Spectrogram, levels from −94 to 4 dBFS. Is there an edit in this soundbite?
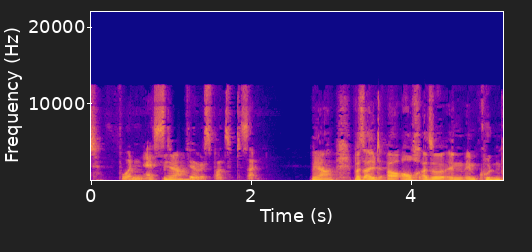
no; 0 cuts

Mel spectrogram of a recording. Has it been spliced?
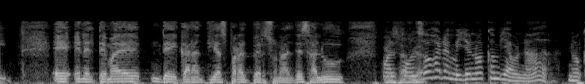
yes; 1 cut; at 3.8 s

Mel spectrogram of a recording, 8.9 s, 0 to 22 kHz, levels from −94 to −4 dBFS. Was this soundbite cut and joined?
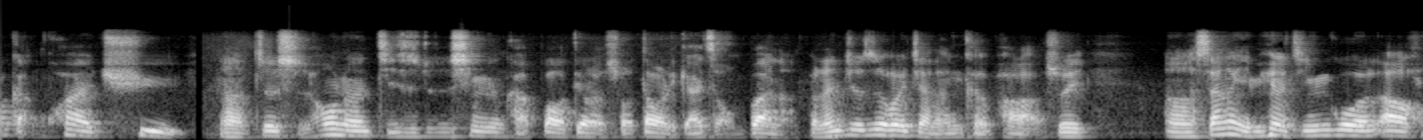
yes; 2 cuts; at 1.2 s, 5.0 s

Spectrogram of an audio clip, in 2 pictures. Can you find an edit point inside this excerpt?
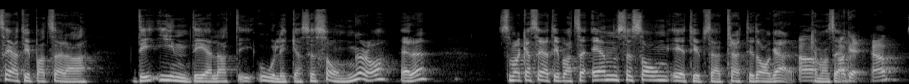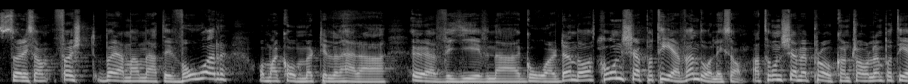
yes; 2 cuts; at 13.2 s, 15.0 s

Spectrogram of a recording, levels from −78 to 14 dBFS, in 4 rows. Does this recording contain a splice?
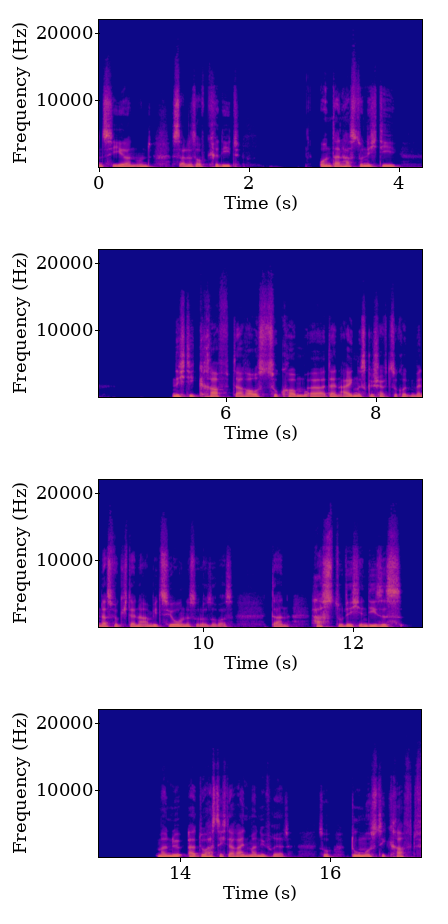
yes; 1 cut; at 7.1 s

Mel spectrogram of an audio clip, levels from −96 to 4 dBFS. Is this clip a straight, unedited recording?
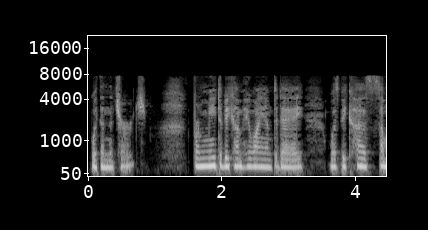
no; 1 cut; at 1.5 s

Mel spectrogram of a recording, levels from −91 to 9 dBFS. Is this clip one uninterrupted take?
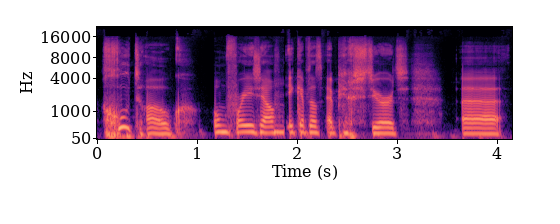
no; 1 cut; at 1.9 s

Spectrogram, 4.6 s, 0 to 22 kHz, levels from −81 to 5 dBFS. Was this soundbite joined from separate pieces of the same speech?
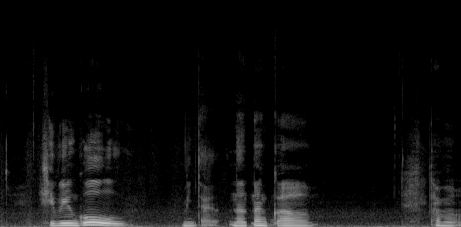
yes; 1 cut; at 2.4 s

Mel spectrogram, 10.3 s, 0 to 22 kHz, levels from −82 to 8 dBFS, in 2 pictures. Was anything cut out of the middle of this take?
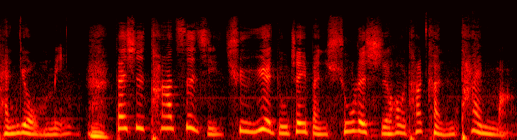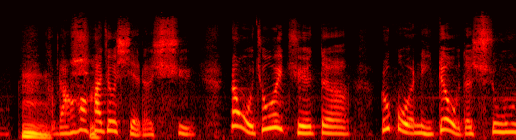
yes; 1 cut; at 5.7 s

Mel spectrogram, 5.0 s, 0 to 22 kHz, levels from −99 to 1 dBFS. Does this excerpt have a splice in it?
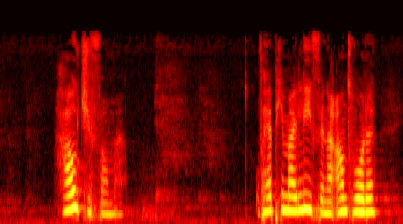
no; 0 cuts

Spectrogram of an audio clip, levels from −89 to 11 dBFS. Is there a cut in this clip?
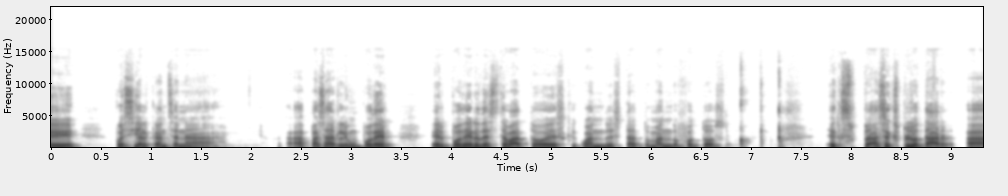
no; 0 cuts

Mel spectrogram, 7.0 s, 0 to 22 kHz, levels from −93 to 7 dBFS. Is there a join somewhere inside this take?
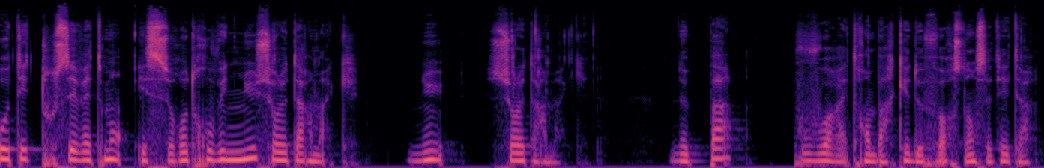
no; 0 cuts

